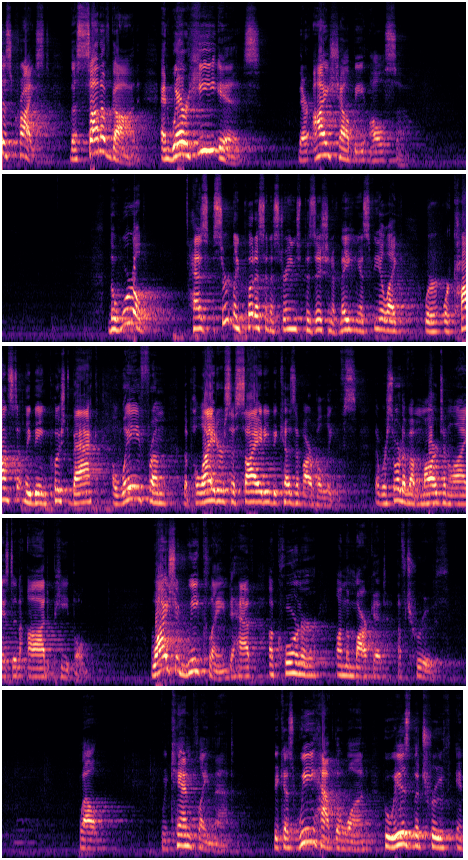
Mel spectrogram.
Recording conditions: large echoing room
